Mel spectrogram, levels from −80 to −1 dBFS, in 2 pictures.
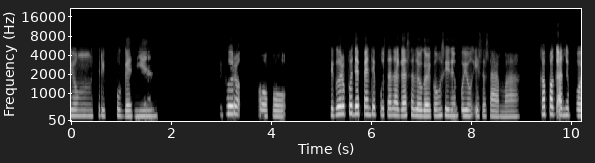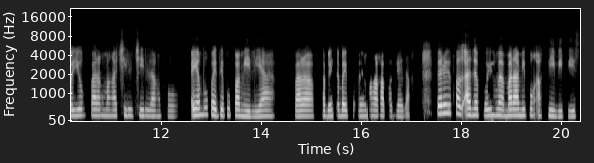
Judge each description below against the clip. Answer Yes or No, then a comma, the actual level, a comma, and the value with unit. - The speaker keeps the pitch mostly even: Yes, narrow, 2.2 semitones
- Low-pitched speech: No, high, 210 Hz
